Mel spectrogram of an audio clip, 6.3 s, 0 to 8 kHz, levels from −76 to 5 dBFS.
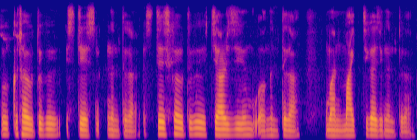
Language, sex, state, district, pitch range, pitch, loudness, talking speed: Wancho, male, Arunachal Pradesh, Longding, 110-125 Hz, 120 Hz, -20 LUFS, 165 wpm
